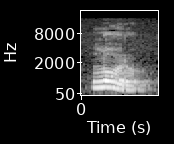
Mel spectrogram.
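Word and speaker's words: loro: Наприклад, слово в мене є тут «лоро», «лоро». Як чуєте, в мене така взагалі ледь-ледь «р».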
